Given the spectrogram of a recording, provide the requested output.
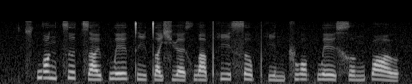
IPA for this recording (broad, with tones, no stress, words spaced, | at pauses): t͡sʰwɑ˥˧ŋt͡sɹ̩˥˩ t͡sa˧˥ɪ̯pwe˥ɪ̯ t̪i˨˩t̪a˦ɪ̯ ɕɥɛ˨˩xwä˧˥pʰi˥˧ sɤ˥˩ pʰi˨˩nʈ͡ʂwɔ˥˧kwe˥˩ɪ̯ xɤ˧˥ŋpɑ˥˩ʊ̯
